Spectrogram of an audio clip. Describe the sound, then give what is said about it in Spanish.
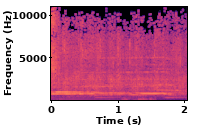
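A church audience claps and cheers for God at a steady, moderate level during a sermon, the applause filling the space while a sustained organ-like tone hums underneath. “¿Cuántos aplauden a nuestro todopoderoso Dios?”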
